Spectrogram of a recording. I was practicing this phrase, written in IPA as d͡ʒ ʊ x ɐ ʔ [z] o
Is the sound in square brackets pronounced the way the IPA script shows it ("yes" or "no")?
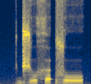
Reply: yes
